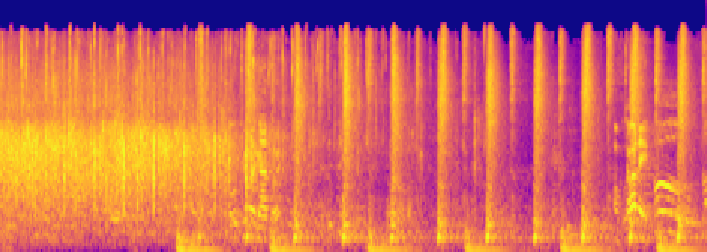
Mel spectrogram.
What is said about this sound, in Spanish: Aplauso moderno. Aplauso moderno.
